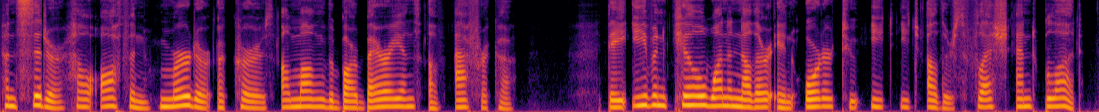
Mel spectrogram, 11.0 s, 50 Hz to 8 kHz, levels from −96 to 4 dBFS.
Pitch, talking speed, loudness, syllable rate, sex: 195 Hz, 130 wpm, -19 LUFS, 4.4 syllables/s, female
